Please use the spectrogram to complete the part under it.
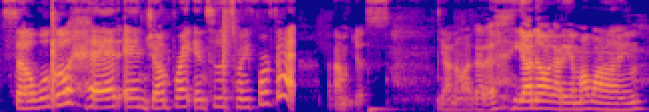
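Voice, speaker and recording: A woman's voice: medium pitch, fairly quick, slight background noise. Chatty young woman vlogger. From Caribbean, raised in New Jersey. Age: 20s. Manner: chatty, slangy, playful. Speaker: YouTuber. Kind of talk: casual vlog chat.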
